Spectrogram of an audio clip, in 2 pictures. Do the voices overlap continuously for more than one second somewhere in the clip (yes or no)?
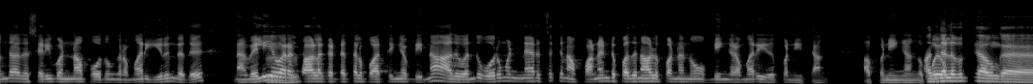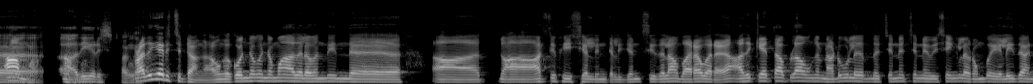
no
